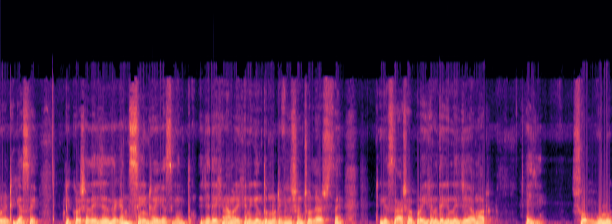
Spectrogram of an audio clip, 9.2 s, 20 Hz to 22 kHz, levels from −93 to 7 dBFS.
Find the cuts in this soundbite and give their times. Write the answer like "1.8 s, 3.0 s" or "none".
2.9 s, 5.4 s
